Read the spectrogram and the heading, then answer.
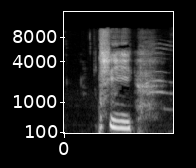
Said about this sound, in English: I have my cat yelling at me as I do this.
